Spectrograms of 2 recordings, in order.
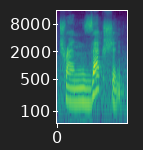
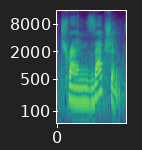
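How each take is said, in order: First: It is said with a Z sound after 'tran'. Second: The same.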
